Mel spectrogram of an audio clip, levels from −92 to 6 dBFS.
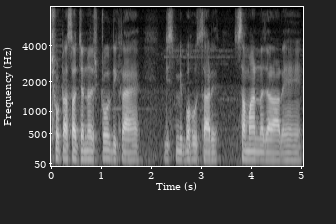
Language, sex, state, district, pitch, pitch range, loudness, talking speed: Hindi, male, Bihar, Araria, 105 Hz, 100-110 Hz, -20 LUFS, 180 wpm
